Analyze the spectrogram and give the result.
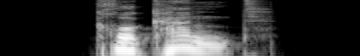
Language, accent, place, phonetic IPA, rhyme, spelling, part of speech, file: German, Germany, Berlin, [kʁoˈkant], -ant, Krokant, noun, De-Krokant.ogg
- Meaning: brittle (confection of caramelized sugar and fragmented nuts)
